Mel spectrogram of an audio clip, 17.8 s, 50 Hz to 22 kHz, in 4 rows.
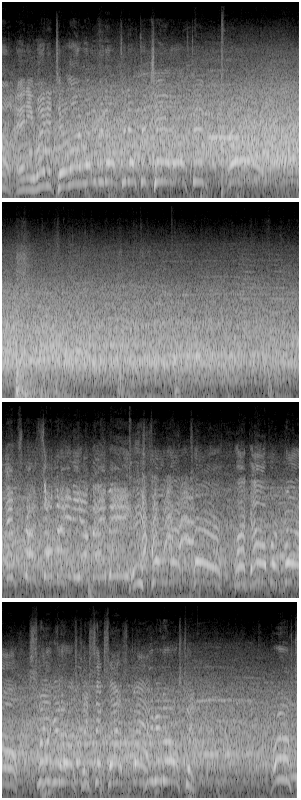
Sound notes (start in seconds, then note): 3.7 audience cheering; 4.3 chair thuds; 5.0 body thuds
